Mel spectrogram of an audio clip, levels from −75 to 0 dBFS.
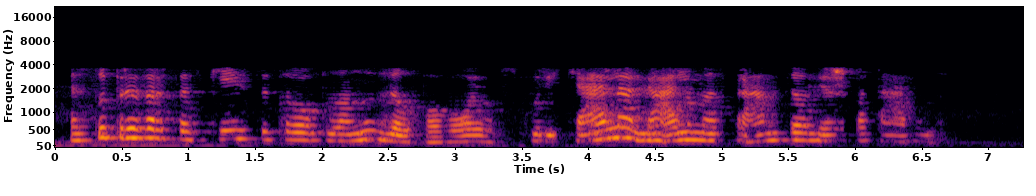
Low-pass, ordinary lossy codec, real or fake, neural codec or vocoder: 3.6 kHz; AAC, 16 kbps; real; none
